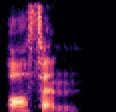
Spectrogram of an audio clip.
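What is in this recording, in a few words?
"often", American English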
